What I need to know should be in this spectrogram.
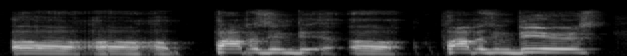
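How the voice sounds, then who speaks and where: Man, high-pitched voice, livestream headset audio, slangy casual talk, fired-up. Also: moderate pace, over a noisy crowd. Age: adult with several children. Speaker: livestream host.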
